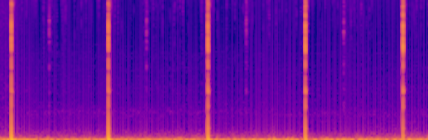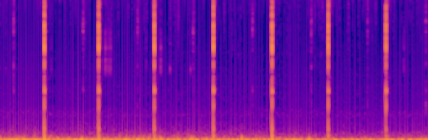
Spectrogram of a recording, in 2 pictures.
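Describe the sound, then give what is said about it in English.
Sharp, evenly spaced clicks from a hunting female sperm whale deep off the waters of Dominica, recorded from a sensor on a sucker on her back, about one per second, quickening toward the end, over a low, steady underwater rumble. No voices. “These are the clicks made by a hunting sperm whale deep off the waters of Dominica, recorded from a sensor placed on a sucker on her back.”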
